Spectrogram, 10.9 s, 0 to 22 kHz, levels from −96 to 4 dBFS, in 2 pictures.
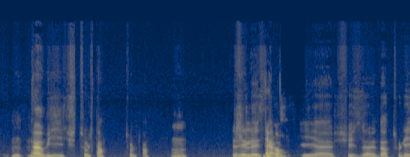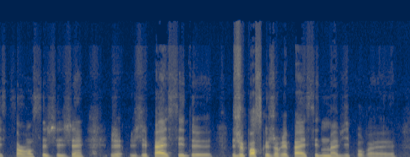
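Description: Speech recording with a brief echo leak from 3.71 to 3.88 s: a faint copy of the talker returns about 205 ms late, roughly 25 dB below the direct voice. The likely cause is a far-end echo canceller that let some of its loudspeaker pickup through. On a spectrogram this looks like a weak, smeared duplicate of the preceding harmonic pattern, shifted right by about a fifth of a second. Overlapping it, from 3.74 to 4.09 s, comes speech suppressed in double talk: the voice dips in short pieces, adding up to about a fifth of a second, and at its deepest falls by around 25 dB. This is likely the echo canceller mistaking simultaneous talk for echo and attenuating everything. The waveform shows notched, collapsed envelope segments, and the spectrogram shows gaps or a thinned upper band across those moments.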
